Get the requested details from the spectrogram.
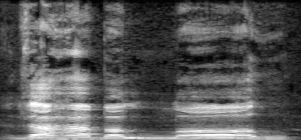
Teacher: এখানে লা বলবেন না ল মোটা করে বলবেন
